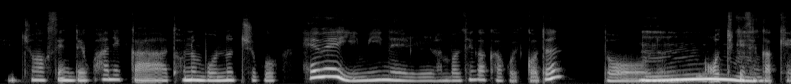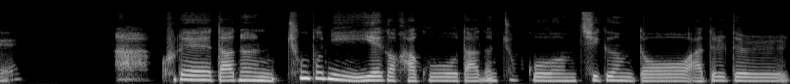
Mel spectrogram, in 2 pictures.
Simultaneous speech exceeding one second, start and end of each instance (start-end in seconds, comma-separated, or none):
6.4-7.7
